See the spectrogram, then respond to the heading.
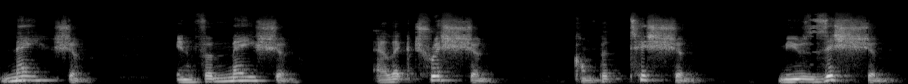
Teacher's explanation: the stress is on the syllable before shun.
